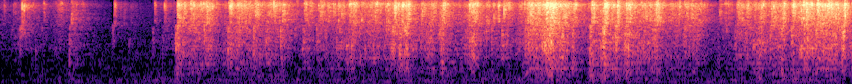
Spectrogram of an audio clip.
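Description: Paper envelope and seed packets rustling and crinkling as they are opened and handled, with a dry rattle of seeds shifting in the packets. It starts about a second in, after a brief lull.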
